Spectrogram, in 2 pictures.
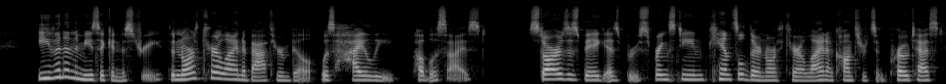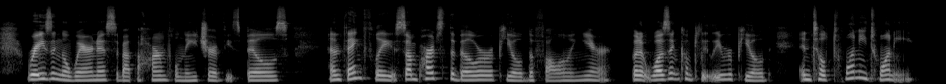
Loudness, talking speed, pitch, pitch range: -29 LUFS, 170 wpm, 210 Hz, 190-235 Hz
